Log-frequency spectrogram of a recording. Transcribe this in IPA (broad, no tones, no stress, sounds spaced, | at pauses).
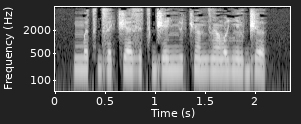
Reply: m ə t͡s d͡z ɛ t͡ʃ ɛ z ɪ t͡s d͡ʒ e ɲ y t͡ʃ ɐ̃ n z ɛ̃ lˠ ø ʎ ɛ̃ lʲ d͡ʒ ə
